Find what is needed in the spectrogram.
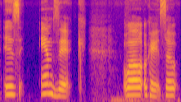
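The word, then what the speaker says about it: Amzyk: room so the next character her name is am sick well okay so it's spelled a my Z Y K and that's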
